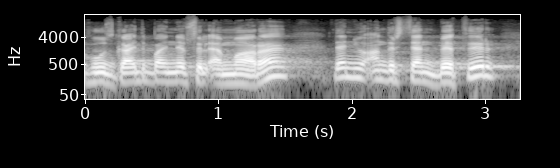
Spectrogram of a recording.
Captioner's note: speaking in foreign language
